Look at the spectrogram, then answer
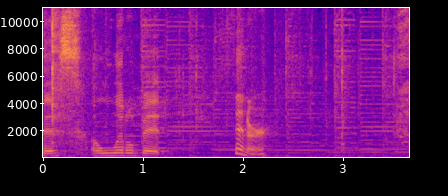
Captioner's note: laughs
